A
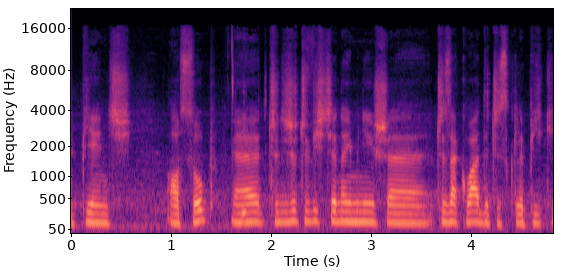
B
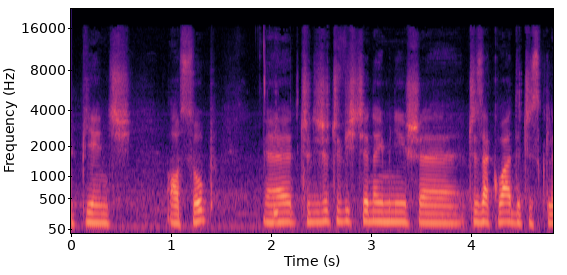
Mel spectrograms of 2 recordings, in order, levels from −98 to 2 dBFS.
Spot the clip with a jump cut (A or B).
A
